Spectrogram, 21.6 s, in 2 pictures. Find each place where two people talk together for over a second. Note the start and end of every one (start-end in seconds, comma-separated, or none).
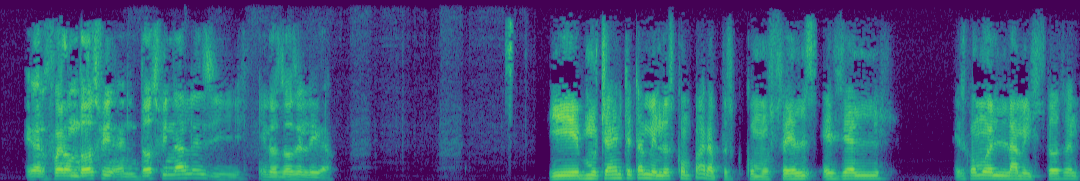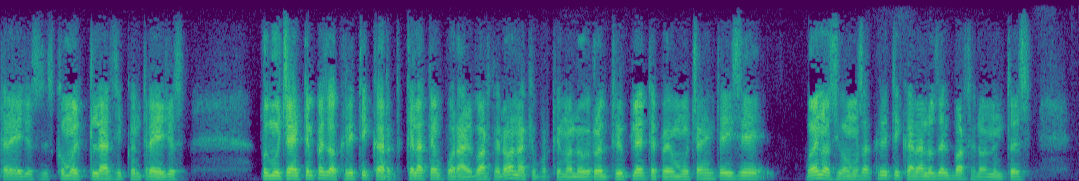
none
